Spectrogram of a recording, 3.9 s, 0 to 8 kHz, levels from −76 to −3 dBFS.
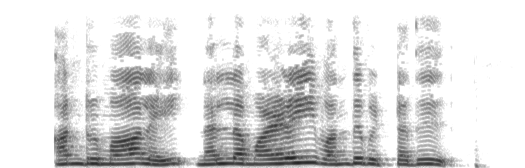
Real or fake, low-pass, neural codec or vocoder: real; 7.2 kHz; none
